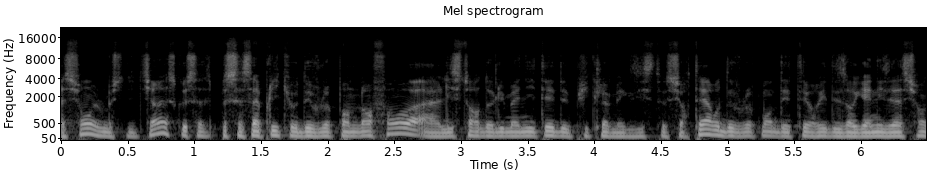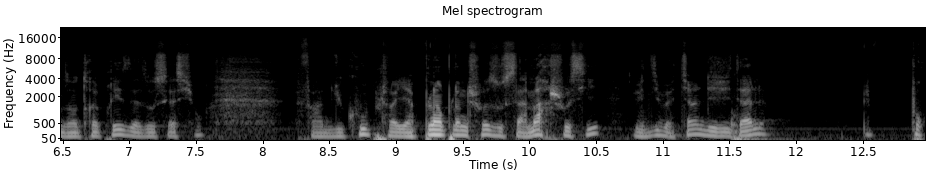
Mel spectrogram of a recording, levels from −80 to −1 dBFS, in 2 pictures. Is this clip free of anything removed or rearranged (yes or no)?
yes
